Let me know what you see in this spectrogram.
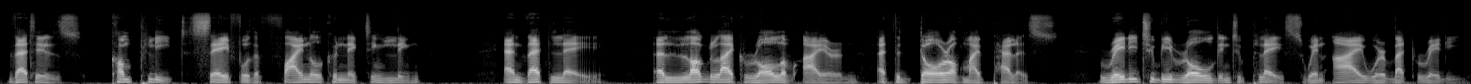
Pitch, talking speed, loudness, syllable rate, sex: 95 Hz, 140 wpm, -22 LUFS, 4.1 syllables/s, male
